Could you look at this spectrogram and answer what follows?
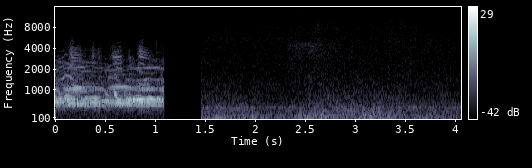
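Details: A person speaks for about a second, then there is a brief silence and a low, steady background rumble with no animal calls.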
